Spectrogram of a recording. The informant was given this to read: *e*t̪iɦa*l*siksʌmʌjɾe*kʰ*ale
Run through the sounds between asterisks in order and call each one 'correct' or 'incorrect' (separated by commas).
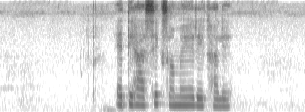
correct, incorrect, correct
